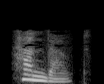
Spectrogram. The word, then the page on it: handout: ‘hænd,aʋt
